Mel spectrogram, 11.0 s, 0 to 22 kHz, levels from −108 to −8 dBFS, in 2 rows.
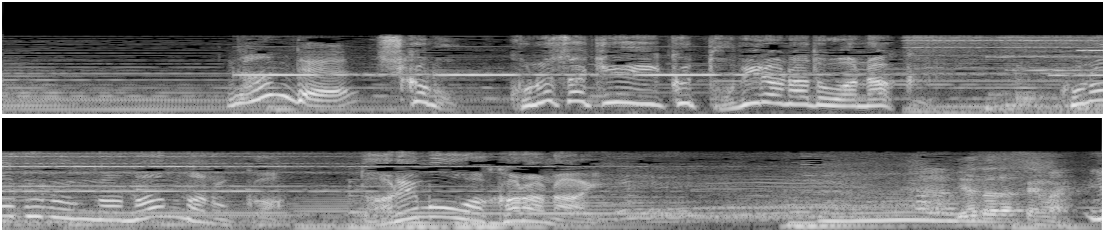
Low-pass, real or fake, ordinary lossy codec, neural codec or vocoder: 7.2 kHz; real; none; none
